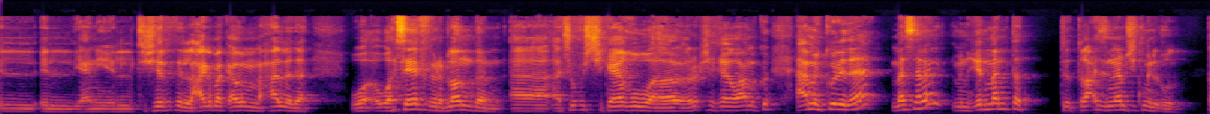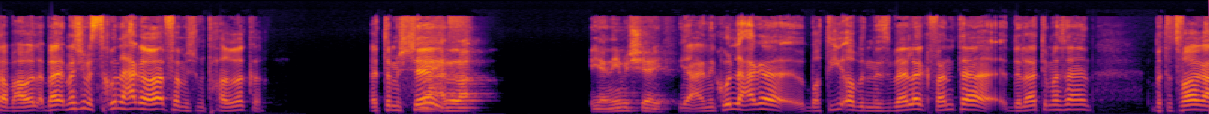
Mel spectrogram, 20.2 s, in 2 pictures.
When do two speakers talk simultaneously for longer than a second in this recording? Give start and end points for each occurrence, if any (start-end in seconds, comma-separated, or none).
none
